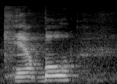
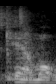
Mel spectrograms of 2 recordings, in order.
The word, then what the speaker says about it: Campbell: Out of town and they'll go, Campbell? And it's like, no, it's Camel. We call it, don't ask, it's Camel.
